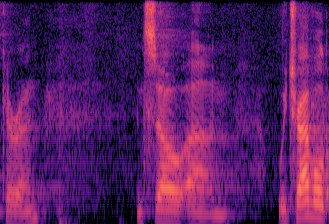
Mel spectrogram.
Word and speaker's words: Karen: so my portion is the karen tried it's spelled like karen but it's pronounced karen and so um we traveled all morning and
